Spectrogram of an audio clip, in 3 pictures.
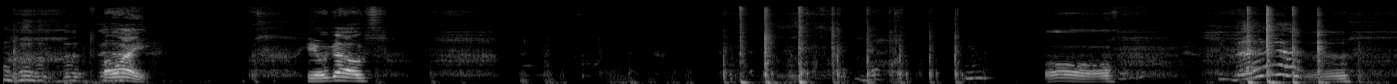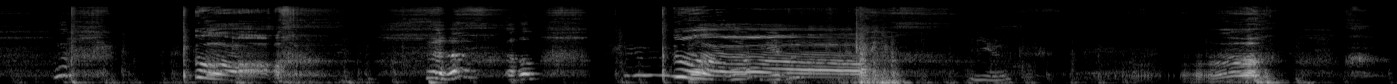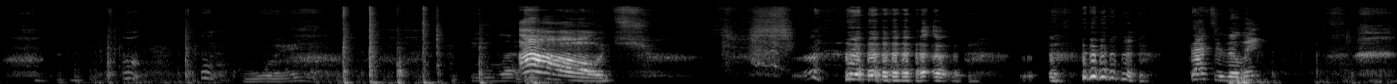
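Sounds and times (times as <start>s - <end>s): breathing: 2.5s - 3.1s, 3.9s - 5.2s, 11.1s - 12.4s, 13.5s - 15.3s, 17.3s - 18.3s, 19.4s - 20.1s, 24.6s - 25.6s, 26.9s - 28.6s, 30.8s - 32.4s, 34.4s - 35.7s, 37.6s - 38.2s, 41.1s - 41.9s.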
